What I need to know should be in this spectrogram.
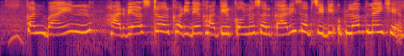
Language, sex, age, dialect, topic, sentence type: Bhojpuri, female, 18-24, Northern, agriculture, question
